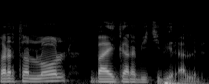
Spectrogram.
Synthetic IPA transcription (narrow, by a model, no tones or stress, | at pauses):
fɐɾt̪ɐlːoːl | bajɡɐɾɐbiːt͡ʃːibḭɾɐ̰lːɐ̰bi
